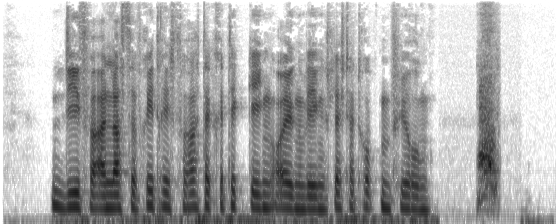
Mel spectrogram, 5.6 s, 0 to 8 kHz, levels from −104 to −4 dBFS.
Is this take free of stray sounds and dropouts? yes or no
no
